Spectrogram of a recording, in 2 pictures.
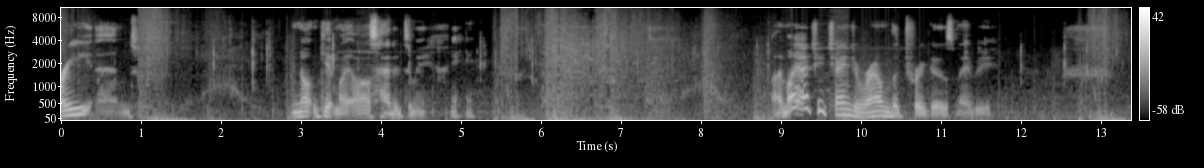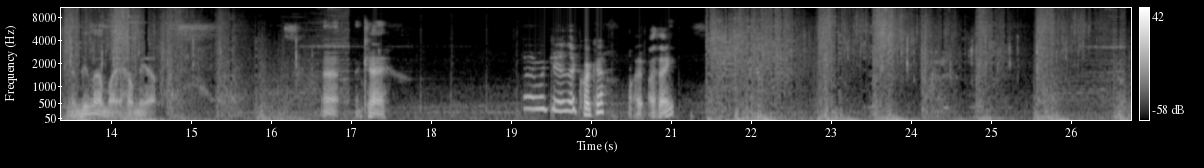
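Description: A sword slashes and clangs against enemies.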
